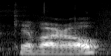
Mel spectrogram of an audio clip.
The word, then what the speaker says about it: Chiavaro: Yes, Kavaro. He had a he wrote it out phonetically for me.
